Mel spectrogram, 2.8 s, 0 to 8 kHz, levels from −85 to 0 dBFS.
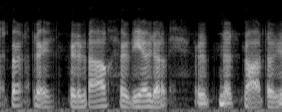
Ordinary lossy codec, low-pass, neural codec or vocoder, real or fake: Opus, 32 kbps; 7.2 kHz; autoencoder, 22.05 kHz, a latent of 192 numbers a frame, VITS, trained on many speakers; fake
